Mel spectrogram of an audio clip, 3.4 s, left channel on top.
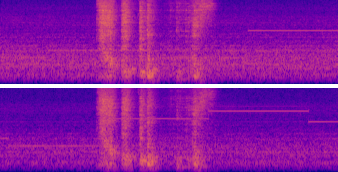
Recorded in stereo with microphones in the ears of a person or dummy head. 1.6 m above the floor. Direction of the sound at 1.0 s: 15° left (ahead or behind).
